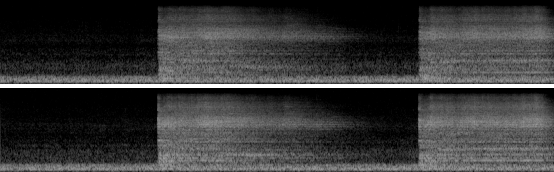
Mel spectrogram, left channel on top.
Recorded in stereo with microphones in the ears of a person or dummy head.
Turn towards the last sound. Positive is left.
turn(degrees=-50)  # may be behind; listen again after turning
